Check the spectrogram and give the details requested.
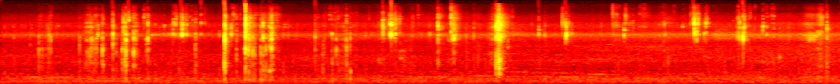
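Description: A person chewing and biting food, with irregular crisp crunches and clicks, busiest in the first few seconds, and one louder crunch about five seconds in.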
